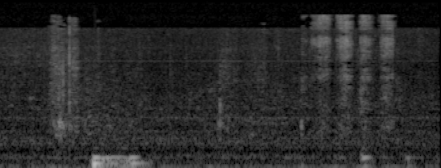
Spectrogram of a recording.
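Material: Paper.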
